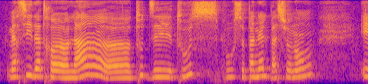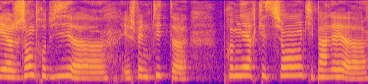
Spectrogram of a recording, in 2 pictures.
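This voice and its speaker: Very slowly, a woman speaks in a high pitch and a dark, mellow tone, with ordinary pitch variation. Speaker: panel moderator. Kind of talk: panel moderation. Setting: stage with audience. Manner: halting.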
